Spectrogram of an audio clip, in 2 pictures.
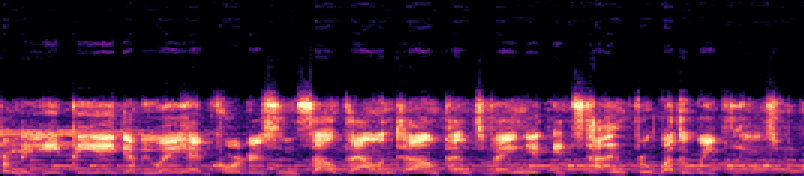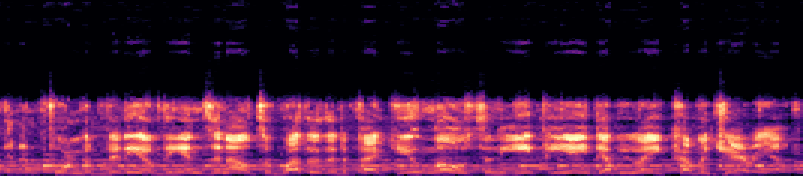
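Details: Adult male announcer; normal voice.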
